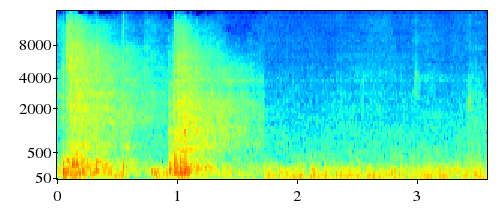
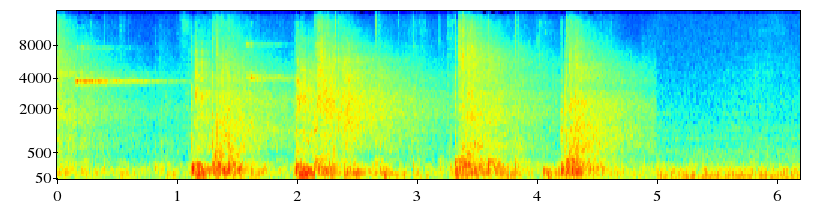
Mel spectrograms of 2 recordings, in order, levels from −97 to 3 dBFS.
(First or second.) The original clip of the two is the second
